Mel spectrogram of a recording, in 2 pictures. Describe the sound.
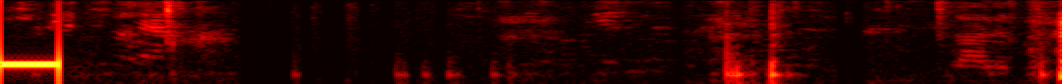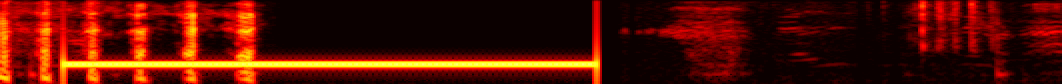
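A steady low telephone dial tone sounds briefly at the start, then holds for about two seconds, surrounded by scattered clicks and short electronic beeps.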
